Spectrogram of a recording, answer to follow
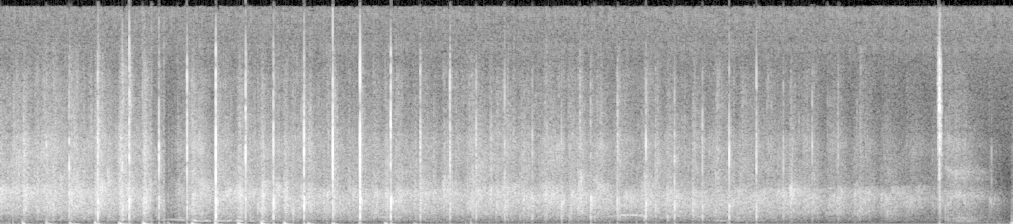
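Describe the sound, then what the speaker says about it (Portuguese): An audience at the opening of a university geography week at UFVJM applauds, a burst of distinct, fairly close claps building quickly and then tapering off into scattered clapping. "eu quero uma salva de palmas para eles"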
